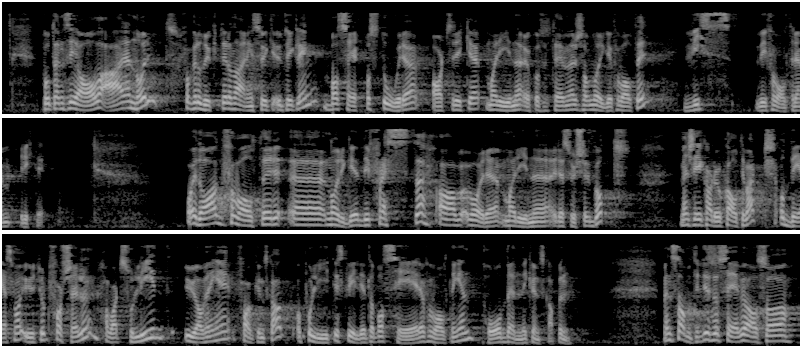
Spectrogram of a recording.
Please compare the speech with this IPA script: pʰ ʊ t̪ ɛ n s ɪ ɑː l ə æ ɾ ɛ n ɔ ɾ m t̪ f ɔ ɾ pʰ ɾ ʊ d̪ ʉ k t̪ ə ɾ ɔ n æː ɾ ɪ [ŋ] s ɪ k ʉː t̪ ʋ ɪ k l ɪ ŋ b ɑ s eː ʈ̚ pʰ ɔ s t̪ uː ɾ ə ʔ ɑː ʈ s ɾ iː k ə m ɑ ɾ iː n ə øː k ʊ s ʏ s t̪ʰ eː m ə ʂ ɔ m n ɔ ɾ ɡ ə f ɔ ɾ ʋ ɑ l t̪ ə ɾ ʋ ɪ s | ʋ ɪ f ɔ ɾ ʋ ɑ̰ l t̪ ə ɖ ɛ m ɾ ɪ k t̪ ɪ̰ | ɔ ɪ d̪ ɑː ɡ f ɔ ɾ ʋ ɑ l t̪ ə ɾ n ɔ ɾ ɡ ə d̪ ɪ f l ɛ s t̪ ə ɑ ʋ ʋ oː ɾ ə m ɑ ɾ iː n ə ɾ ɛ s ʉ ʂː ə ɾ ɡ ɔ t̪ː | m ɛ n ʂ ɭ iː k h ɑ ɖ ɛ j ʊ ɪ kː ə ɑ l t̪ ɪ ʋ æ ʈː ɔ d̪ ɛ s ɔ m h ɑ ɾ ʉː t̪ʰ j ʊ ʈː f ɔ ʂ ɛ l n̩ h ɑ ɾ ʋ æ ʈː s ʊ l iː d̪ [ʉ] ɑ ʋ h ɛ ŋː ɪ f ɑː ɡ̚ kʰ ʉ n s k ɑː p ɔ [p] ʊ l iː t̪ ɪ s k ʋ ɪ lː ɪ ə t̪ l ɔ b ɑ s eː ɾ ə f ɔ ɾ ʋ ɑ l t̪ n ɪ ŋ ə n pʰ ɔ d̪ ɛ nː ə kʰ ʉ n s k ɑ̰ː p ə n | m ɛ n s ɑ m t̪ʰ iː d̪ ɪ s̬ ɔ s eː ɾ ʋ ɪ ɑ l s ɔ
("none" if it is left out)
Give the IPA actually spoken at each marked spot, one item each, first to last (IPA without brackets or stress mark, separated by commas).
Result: ŋ, ʉː, pʰ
